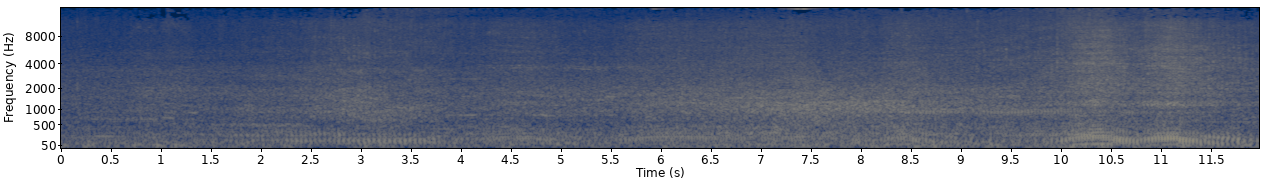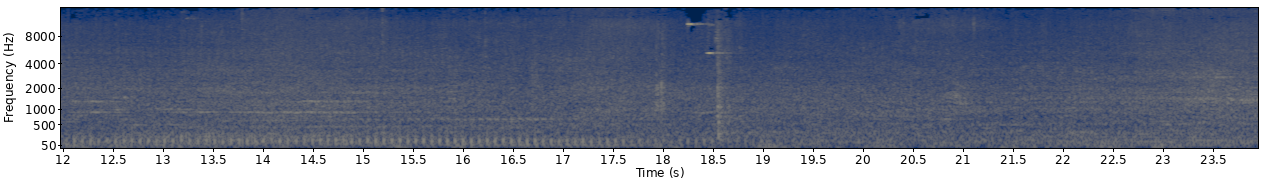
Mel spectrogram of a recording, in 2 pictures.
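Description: A motorbike engine hums steadily close by.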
